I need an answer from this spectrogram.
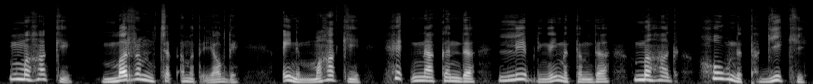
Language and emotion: Manipuri, disgusted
